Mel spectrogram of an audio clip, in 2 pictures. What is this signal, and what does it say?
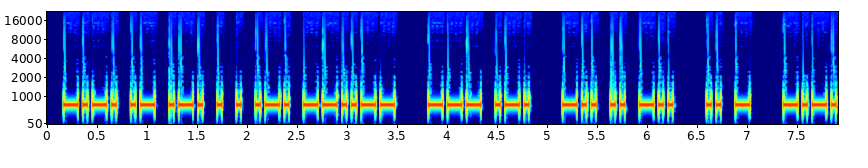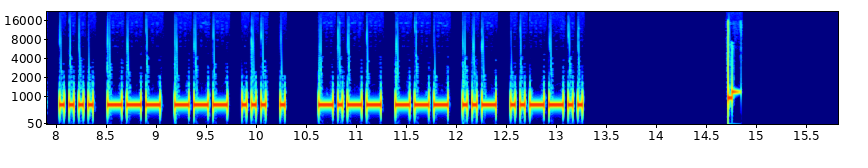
Morse code, heard as a keyed tone, about 25 wpm, 700 Hz. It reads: CAREER, OR DID IT CHOOSE YOU?
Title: Sentences from Top 1000 Words - Review Part 6 - 25wpm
